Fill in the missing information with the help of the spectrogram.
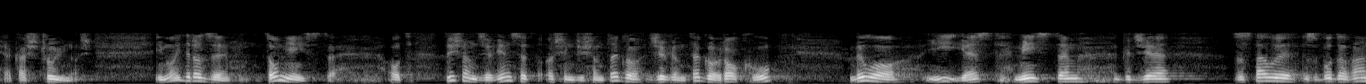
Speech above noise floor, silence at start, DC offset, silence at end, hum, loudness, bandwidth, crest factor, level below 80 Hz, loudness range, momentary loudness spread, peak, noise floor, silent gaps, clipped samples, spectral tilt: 29 dB; 0.05 s; under 0.1%; 0 s; none; -18 LUFS; 4.5 kHz; 18 dB; -64 dBFS; 3 LU; 12 LU; 0 dBFS; -47 dBFS; none; under 0.1%; -11 dB/octave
